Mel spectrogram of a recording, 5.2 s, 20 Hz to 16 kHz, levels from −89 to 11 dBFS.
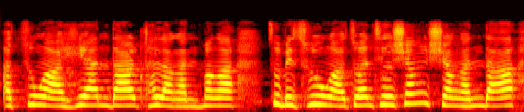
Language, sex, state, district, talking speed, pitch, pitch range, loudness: Mizo, female, Mizoram, Aizawl, 185 wpm, 255 Hz, 245-275 Hz, -14 LUFS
